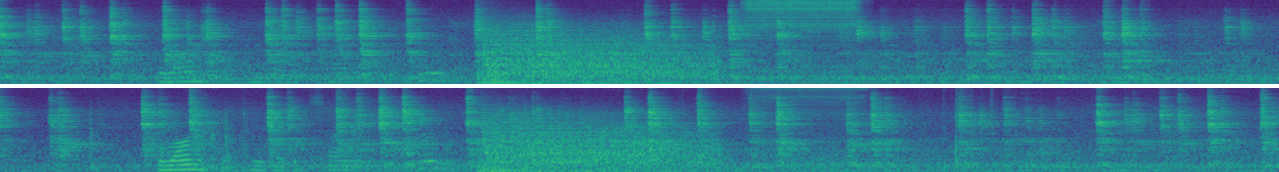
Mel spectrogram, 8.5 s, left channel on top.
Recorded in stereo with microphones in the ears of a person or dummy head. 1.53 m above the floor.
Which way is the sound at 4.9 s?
65° left (ahead or behind).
